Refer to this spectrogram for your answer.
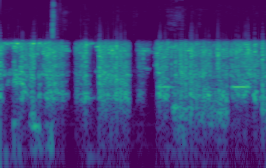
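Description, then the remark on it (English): Harsh, crackling electronic interference on a phone line caused by other incoming calls, arriving in loud noisy bursts broken by a few brief dropouts. The noise fills the line with no voices. “Oh, we're having a little noise issue here. That should go away. Those are other phone calls I'm getting.”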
